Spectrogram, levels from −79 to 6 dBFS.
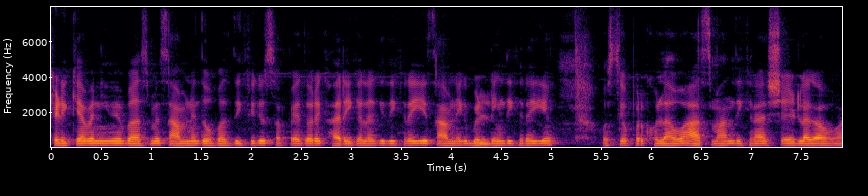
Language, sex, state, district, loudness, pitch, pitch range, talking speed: Marwari, male, Rajasthan, Nagaur, -20 LUFS, 115 Hz, 110-120 Hz, 280 wpm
